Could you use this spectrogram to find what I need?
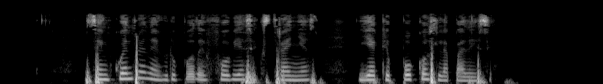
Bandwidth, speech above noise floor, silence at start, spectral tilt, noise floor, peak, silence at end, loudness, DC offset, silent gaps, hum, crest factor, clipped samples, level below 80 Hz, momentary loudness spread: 11.5 kHz; 64 dB; 0.85 s; -5 dB/octave; -87 dBFS; 0 dBFS; 1.15 s; -22 LUFS; under 0.1%; none; none; 24 dB; under 0.1%; -36 dBFS; 11 LU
